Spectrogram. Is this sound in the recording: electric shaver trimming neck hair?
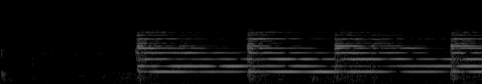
no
